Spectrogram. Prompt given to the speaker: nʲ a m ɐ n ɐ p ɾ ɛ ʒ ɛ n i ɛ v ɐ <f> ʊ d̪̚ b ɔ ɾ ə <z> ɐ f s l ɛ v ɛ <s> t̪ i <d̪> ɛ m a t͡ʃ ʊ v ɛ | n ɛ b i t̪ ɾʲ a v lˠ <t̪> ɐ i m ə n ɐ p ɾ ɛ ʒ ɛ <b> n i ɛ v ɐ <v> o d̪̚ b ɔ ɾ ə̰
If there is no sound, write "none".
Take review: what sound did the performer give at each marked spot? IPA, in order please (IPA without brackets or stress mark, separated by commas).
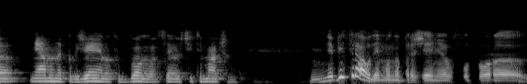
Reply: f, v, ʃ, t̪, d̪, none, f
